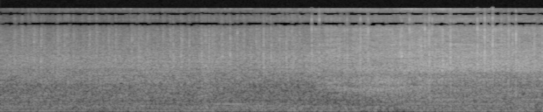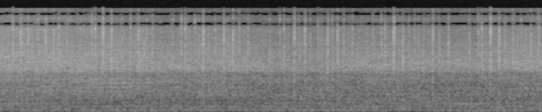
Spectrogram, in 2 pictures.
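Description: N scale model passenger train rolling along the layout track: a steady rolling hiss of small wheels on rail with fine clicking, swelling as the cars pass close about six to eight seconds in.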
